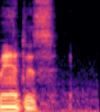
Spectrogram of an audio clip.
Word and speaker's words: Mantix: So it's pronounced Mantis.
